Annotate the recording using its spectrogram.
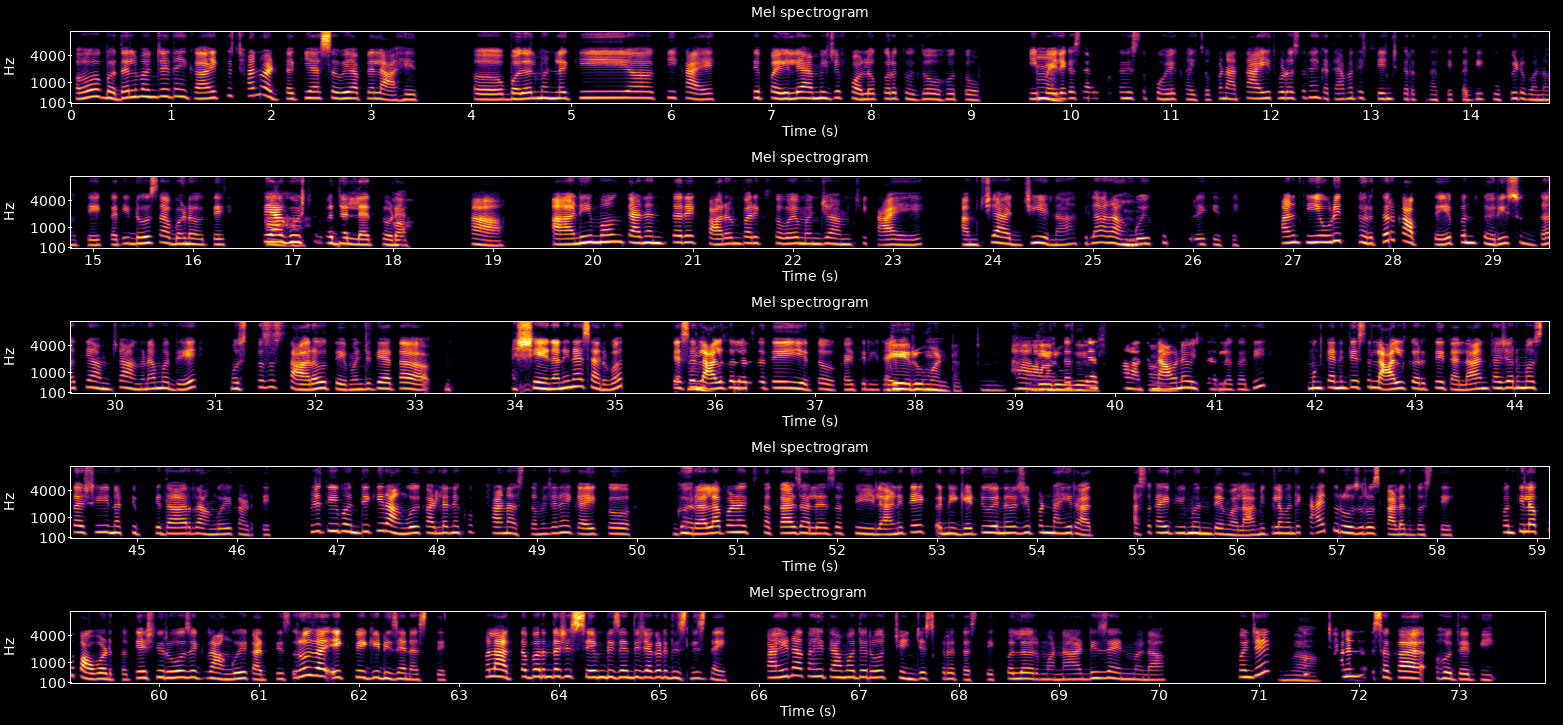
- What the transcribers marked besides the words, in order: in English: "फॉलो"; in English: "चेंज"; laughing while speaking: "बनवते"; in English: "निगेटिव्ह"
- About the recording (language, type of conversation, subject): Marathi, podcast, सकाळी तुमच्या घरी कोणत्या पारंपरिक सवयी असतात?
